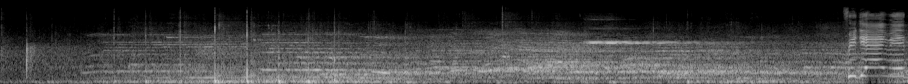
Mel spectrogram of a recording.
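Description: Young girls call out to each other across an echoing hall.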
